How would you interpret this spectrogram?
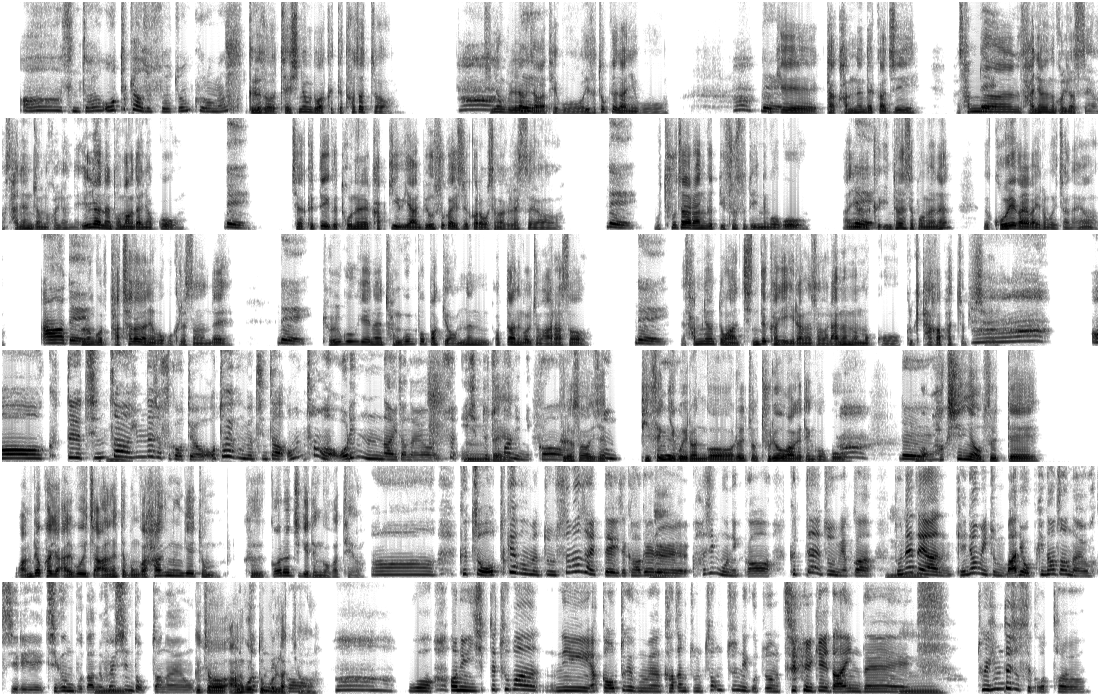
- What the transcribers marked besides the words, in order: other background noise; sniff; gasp; gasp; gasp; tapping; sniff; gasp; gasp; laughing while speaking: "즐길"
- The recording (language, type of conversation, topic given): Korean, unstructured, 돈을 가장 쉽게 잘 관리하는 방법은 뭐라고 생각하세요?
